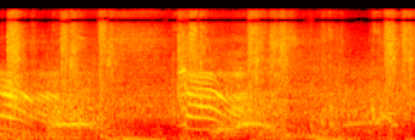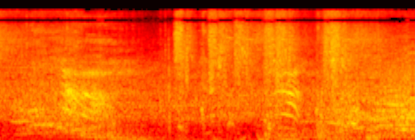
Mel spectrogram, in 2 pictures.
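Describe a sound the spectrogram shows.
A bear growls and snarls while fighting.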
